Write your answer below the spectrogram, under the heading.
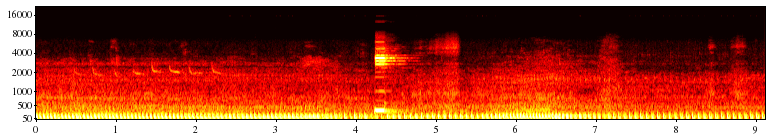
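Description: Motorcycle engine running while under way, easing off a little and picking up again in the middle. There is one short, loud pitched beep about four seconds in.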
